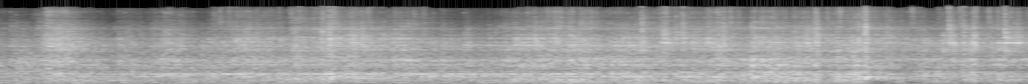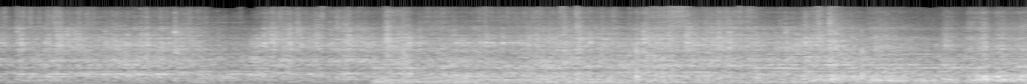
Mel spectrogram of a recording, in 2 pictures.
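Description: Metal-legged chair dragged across a hard hallway floor, its legs scraping steadily without a break.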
